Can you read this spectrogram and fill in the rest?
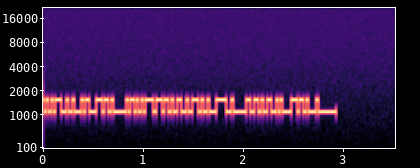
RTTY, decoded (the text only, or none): … DE WA5IWX K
